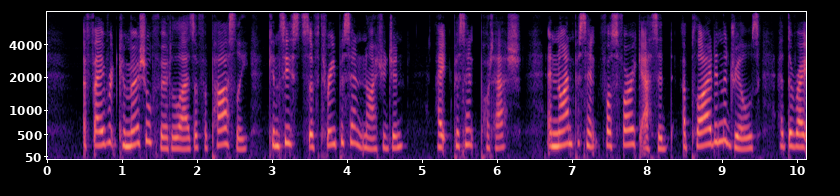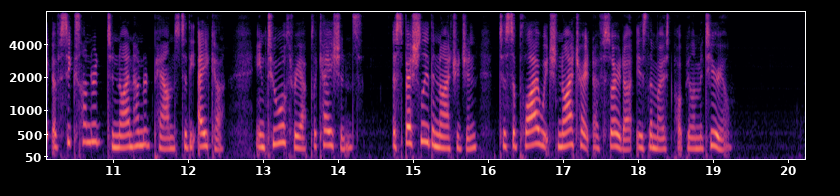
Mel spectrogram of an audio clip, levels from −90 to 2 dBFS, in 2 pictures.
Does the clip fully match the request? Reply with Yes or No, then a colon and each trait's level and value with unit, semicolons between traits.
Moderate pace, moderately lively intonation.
Yes: average, 165 wpm; average, 3.9 semitones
